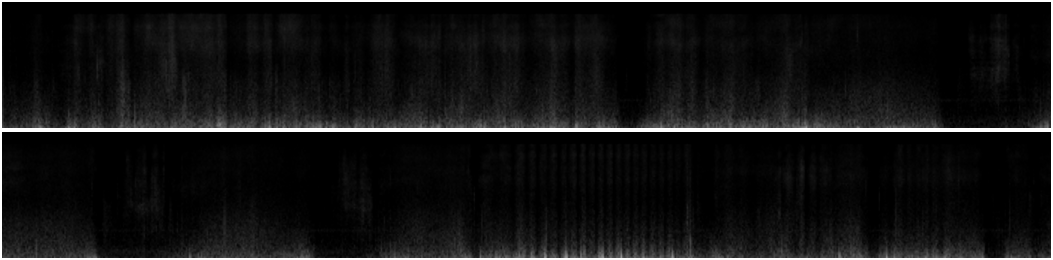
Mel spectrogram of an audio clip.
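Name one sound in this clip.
A young woman whispers softly, very close to the microphone.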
